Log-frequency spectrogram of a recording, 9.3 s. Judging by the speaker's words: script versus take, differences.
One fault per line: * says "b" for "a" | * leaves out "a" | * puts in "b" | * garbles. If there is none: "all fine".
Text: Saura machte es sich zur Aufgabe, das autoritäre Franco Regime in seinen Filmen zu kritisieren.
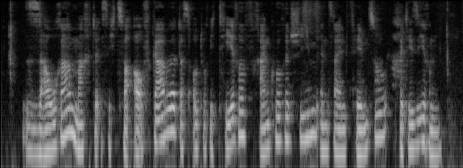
all fine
